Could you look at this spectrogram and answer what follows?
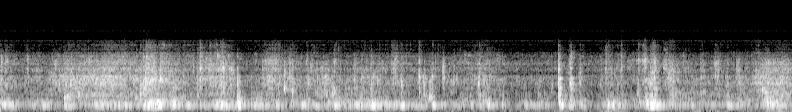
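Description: Hand oyster tongs worked over the side of a workboat: irregular knocks and clatter of the wooden shafts and metal heads against the boat and the catch, over steady background noise.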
